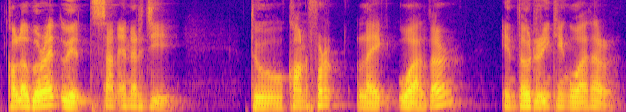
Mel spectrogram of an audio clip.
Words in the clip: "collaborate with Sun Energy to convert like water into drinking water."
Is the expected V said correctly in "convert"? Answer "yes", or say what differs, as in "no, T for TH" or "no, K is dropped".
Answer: no, F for V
